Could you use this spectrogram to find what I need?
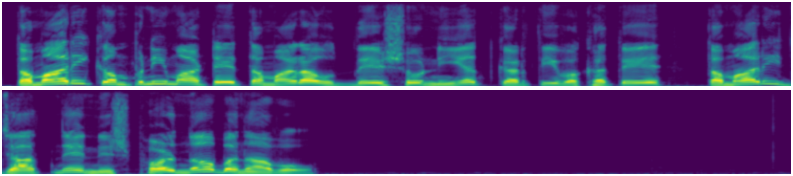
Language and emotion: Gujarati, neutral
